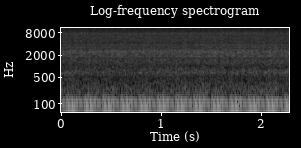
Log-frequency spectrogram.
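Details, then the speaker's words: Carbureted engine after fixing timing by one tooth and fitting a new dual exhaust: even, steady low thumping idle with regular beat and no misses, normal smooth idle; valves still slightly loose, slight tapping possible. "uh vacuum's not horrible at this point the idle is smooth and consistent now so I'm happy with that"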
